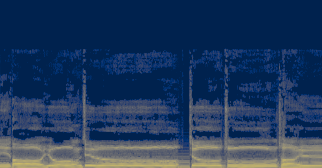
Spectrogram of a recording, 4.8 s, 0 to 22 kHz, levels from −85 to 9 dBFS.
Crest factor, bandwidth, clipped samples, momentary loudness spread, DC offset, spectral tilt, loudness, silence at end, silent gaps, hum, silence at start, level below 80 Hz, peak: 14 dB; 10 kHz; under 0.1%; 2 LU; under 0.1%; -6.5 dB/octave; -15 LUFS; 0 s; none; none; 0 s; -56 dBFS; 0 dBFS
